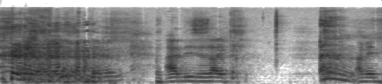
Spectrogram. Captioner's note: all laughing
